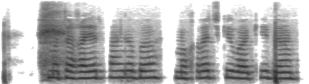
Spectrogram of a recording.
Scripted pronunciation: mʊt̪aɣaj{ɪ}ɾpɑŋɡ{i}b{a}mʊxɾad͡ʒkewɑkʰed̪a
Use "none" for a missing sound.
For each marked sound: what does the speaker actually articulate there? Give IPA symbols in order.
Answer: ɪ, a, a

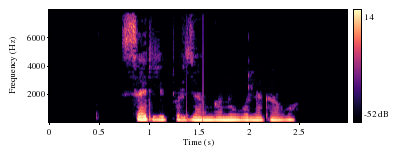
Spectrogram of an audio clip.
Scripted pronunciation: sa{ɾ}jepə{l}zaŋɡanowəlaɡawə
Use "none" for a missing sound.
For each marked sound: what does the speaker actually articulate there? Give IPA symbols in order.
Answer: ɾ, ɾ

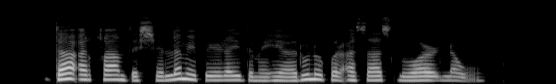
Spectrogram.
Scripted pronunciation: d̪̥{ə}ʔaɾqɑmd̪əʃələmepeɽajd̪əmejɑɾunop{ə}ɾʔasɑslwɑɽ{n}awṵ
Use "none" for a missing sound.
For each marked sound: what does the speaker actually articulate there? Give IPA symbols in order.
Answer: ɑ, ə, n

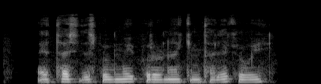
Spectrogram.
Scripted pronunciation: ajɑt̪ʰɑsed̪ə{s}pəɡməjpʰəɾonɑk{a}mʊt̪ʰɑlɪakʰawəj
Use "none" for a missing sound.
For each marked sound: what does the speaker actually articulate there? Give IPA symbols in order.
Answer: s, e

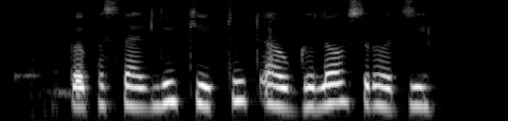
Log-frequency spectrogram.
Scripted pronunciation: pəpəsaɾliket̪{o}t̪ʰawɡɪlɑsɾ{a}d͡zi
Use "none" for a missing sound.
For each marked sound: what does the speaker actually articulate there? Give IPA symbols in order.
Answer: u, ɑ

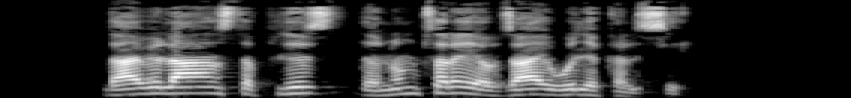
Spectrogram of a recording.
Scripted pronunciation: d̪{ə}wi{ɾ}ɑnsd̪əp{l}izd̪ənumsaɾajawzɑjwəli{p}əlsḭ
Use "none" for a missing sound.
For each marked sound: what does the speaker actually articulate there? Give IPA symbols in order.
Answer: ɑ, l, l, k

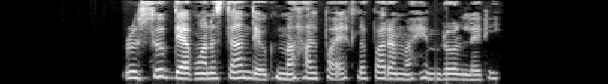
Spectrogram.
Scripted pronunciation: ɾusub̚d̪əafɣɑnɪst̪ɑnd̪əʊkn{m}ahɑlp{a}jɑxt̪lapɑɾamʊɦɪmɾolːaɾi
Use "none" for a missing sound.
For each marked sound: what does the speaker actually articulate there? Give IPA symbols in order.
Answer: m, ɑ

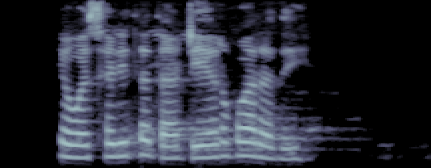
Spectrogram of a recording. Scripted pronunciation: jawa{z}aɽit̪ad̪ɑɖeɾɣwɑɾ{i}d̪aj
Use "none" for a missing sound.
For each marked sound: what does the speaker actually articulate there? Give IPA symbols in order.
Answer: s, a

